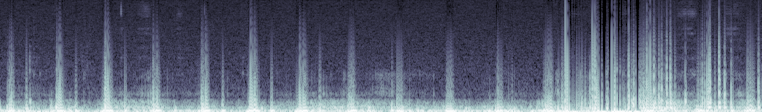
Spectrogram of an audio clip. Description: My heart was visibly hammering inside… sorry for the breathing and the hard pumping sounds.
